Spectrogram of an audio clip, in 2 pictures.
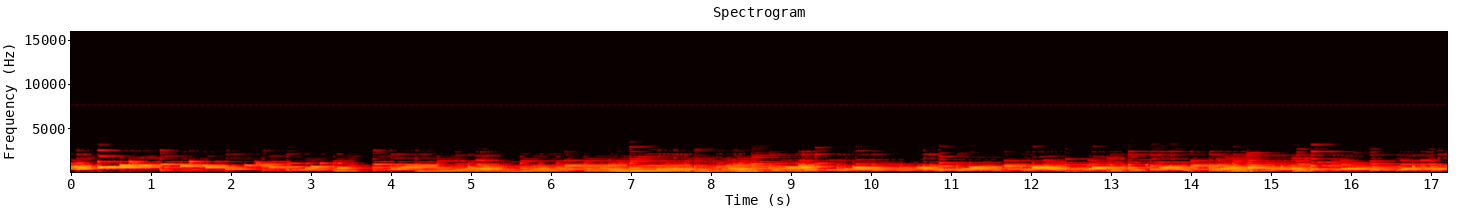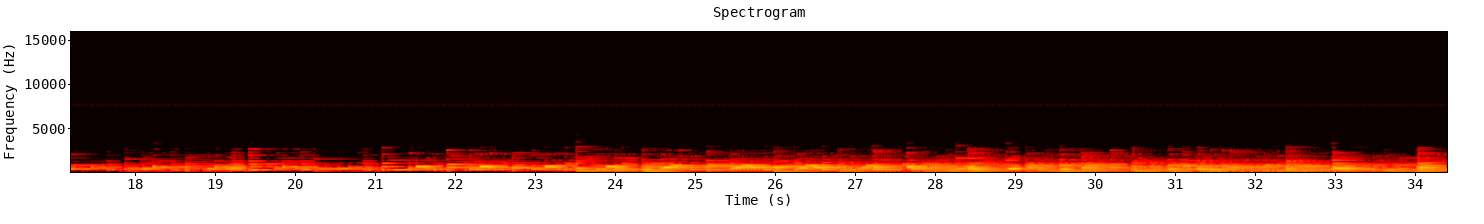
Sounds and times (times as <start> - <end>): Music: 0.0 - 34.4.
